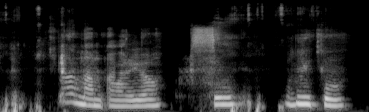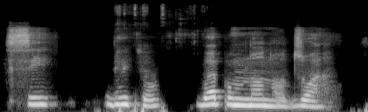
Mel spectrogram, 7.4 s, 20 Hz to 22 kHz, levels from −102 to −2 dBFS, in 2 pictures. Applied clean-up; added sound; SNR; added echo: neural mask model Resemble Enhance denoiser.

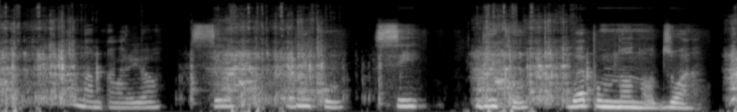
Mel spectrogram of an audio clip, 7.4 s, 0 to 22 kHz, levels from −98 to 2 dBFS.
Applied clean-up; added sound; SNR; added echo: none; Engine; 7 dB; none.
